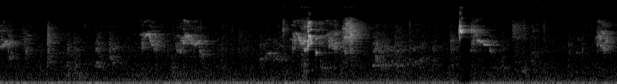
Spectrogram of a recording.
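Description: A lovebird gives harsh, shrill squawks and chirps in irregular bursts, with one sharp, loud note near the end. A low indoor hum runs underneath.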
